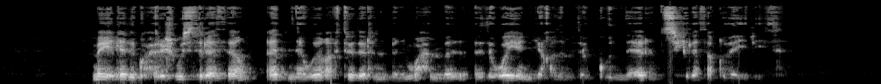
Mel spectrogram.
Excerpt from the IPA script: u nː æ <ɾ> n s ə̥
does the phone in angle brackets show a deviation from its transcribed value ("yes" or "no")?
no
